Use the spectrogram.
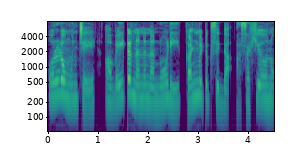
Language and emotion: Kannada, disgusted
